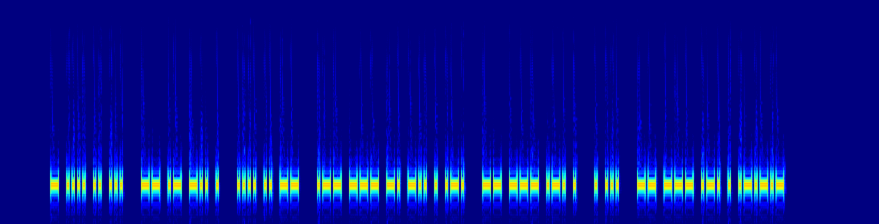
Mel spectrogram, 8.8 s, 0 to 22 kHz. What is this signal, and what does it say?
Morse code, heard as a keyed tone, about 46 wpm, 700 Hz. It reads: THIS MADE HIM WONDER MORE ES MORE.
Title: Sentences from Top 500 Words and Abbreviations 45wpm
